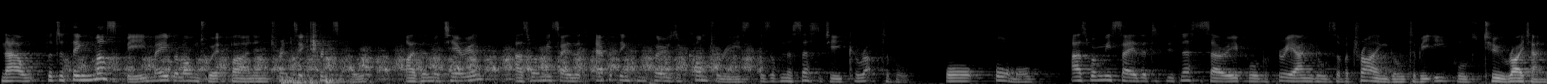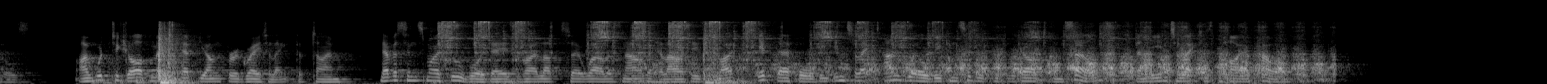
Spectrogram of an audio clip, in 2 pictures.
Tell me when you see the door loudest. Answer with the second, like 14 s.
17 s.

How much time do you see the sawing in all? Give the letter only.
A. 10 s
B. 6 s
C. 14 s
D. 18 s
C.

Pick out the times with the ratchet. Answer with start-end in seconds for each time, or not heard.
19.8-27.6.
